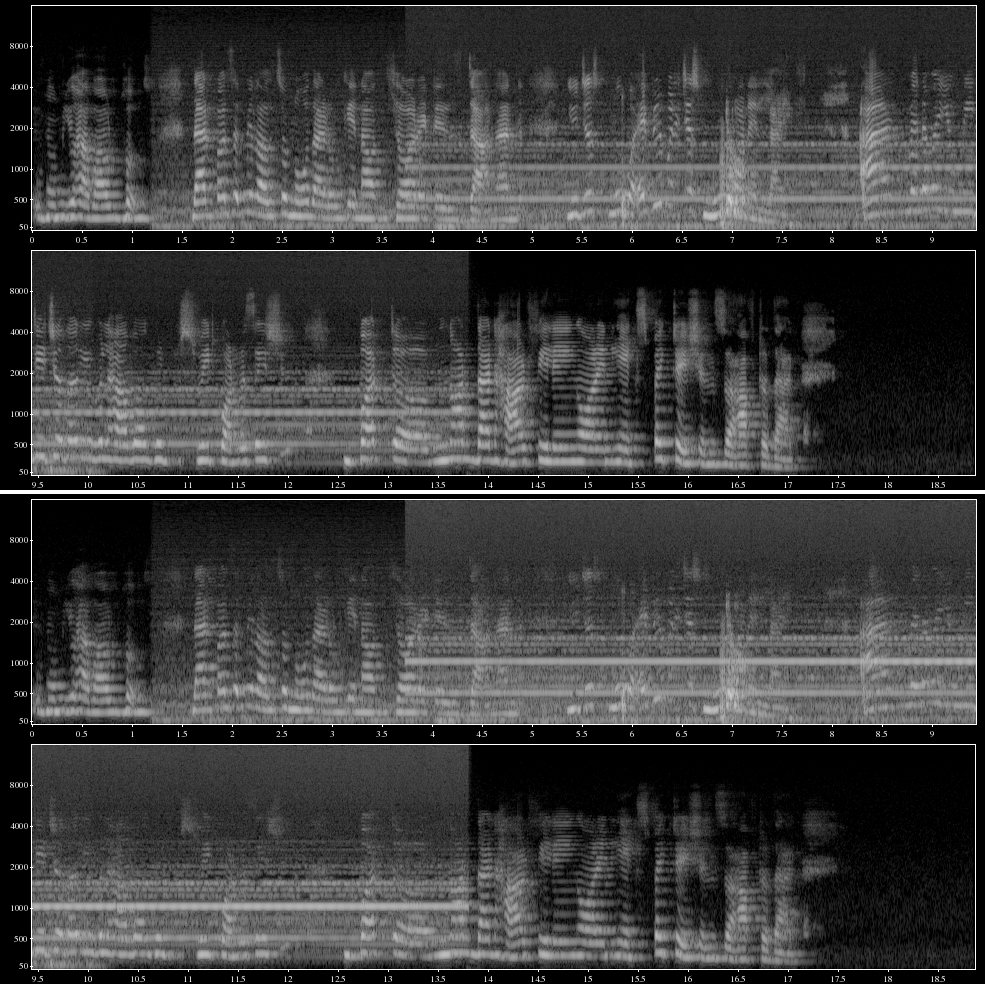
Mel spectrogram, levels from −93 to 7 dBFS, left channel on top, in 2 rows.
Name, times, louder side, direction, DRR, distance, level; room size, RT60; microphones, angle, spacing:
voice 1, 0.0-7.6 7.9-17.5, left 2 dB, 55° left, 1.7 m, -30 dB
sound 1, 1.2-10.1, left 1 dB, 5° left, 3.6 m, -35 dB
sound 2, 3.7-13.8, right 8 dB, 25° right, 1.0 m, -31 dB
22.5 x 16.5 x 2.8 m
head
